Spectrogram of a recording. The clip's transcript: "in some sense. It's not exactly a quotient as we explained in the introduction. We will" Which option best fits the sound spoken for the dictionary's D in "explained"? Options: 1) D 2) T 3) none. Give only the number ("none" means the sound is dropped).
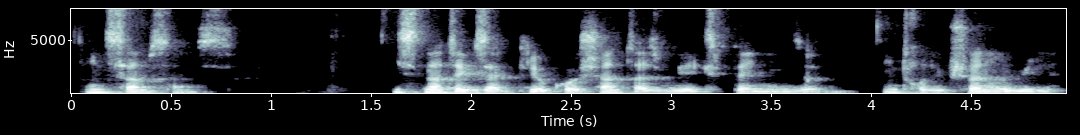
3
